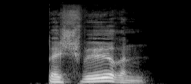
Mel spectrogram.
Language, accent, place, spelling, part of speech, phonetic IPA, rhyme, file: German, Germany, Berlin, beschwören, verb, [bəˈʃvøːʁən], -øːʁən, De-beschwören.ogg
- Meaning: 1. to conjure 2. to swear to (something) 3. to evoke, to summon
